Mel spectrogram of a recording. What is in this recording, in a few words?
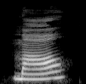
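"mao", second tone, pinyin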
